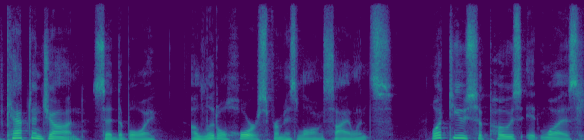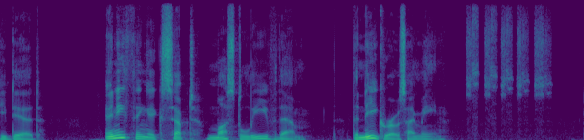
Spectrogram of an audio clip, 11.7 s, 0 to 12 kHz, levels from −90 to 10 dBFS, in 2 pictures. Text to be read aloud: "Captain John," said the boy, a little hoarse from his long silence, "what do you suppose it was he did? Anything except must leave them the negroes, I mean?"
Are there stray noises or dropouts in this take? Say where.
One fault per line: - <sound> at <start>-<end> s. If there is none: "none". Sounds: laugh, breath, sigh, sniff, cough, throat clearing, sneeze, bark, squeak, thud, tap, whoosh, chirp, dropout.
- laugh at 10.5-11.4 s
